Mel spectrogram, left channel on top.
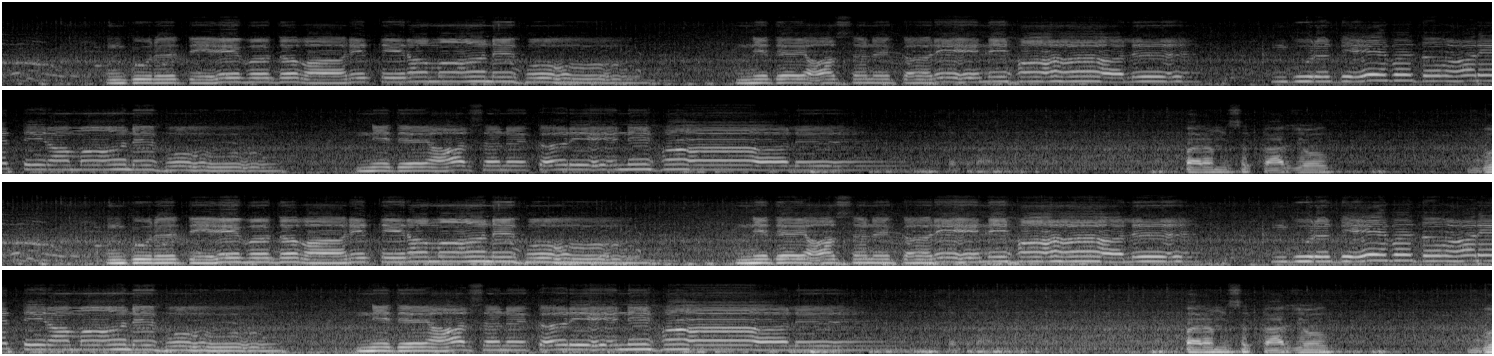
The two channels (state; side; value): quieter; left; 5.2 dB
